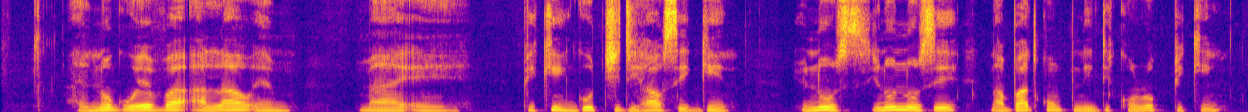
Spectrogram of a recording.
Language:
Nigerian Pidgin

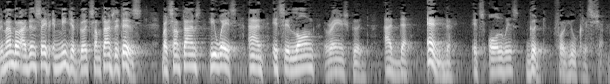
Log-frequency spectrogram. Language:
English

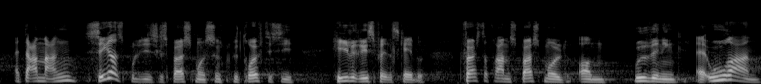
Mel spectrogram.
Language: Danish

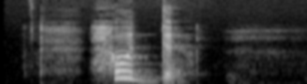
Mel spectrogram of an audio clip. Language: Kabyle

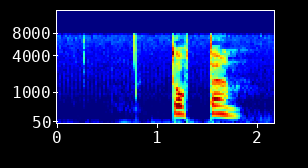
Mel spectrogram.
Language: Swedish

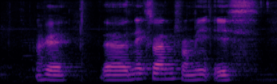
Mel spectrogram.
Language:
English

